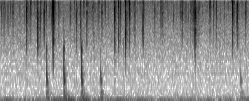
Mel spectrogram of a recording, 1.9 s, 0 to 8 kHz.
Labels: {"label": "biophony, knock", "recorder": "SoundTrap 300"}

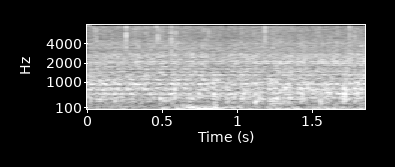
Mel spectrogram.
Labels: {"label": "anthrophony, boat engine", "recorder": "SoundTrap 300"}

